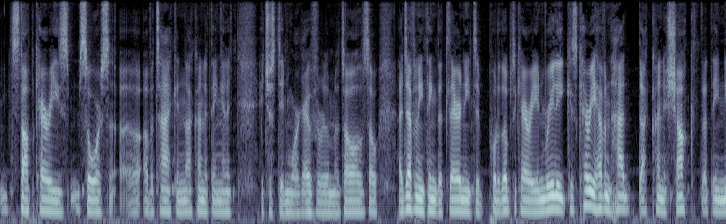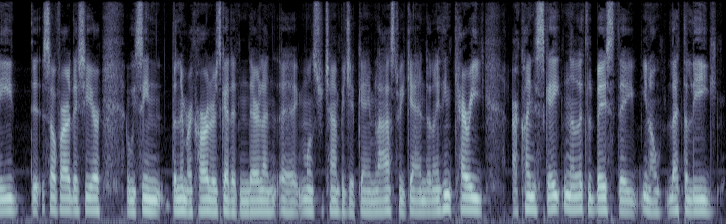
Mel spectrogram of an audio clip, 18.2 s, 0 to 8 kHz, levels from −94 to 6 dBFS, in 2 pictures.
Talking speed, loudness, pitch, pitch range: 280 wpm, -22 LUFS, 115 Hz, 105-120 Hz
